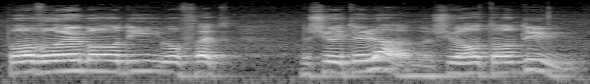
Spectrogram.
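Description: A man voicing a big, irascible gentleman who blusters and bullies. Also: high voice, fairly even intonation, measured pace, gravelly, reverberant, far from the mic, voice pushed up. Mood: furious. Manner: blustering, bullying. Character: big burly irascible gentleman, brutal and triumphant.

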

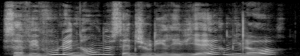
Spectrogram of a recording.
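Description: A woman reading aloud, voicing a lively young noblewoman who exclaims with delight. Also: sits high, moderate pace, voice pushed up. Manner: rapturous exclamations. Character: young noblewoman, lively, enchanted, newly healthy. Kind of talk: audiobook reading.

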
